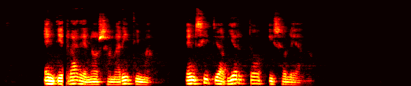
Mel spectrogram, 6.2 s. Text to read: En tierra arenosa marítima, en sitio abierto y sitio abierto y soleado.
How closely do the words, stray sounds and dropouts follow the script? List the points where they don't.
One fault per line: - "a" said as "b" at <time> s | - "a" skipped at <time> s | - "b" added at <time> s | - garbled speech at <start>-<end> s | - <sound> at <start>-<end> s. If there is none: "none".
- dropout at 0.9-1.0 s
- "sitio abierto y" skipped at 4.1 s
